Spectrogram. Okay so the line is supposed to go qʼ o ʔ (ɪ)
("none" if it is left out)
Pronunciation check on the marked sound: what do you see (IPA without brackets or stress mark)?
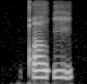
i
